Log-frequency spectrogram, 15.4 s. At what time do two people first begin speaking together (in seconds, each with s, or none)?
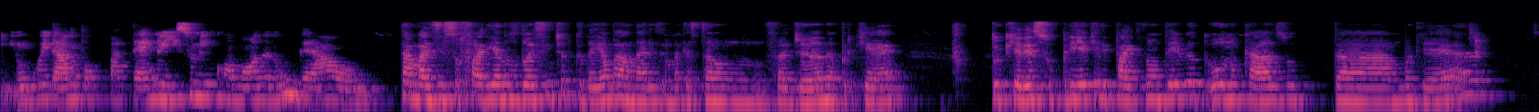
none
